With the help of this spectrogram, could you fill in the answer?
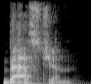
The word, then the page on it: bastion: American English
